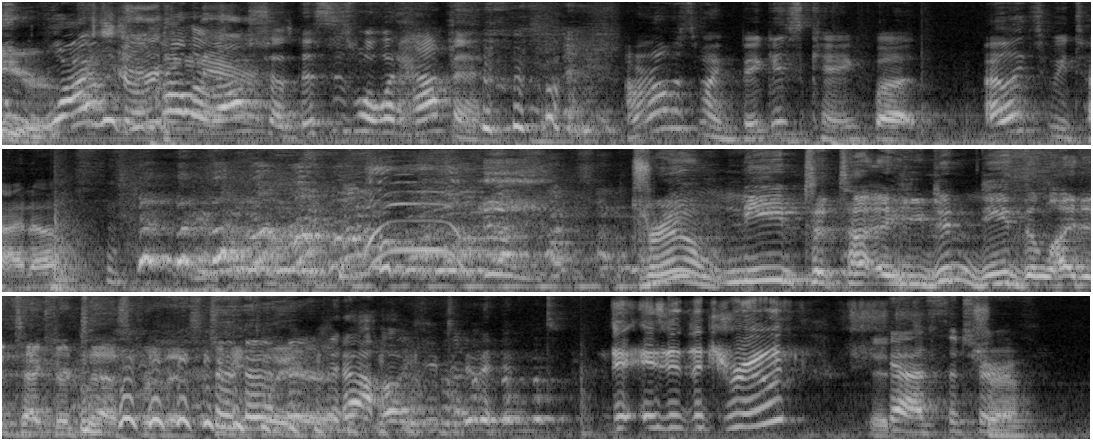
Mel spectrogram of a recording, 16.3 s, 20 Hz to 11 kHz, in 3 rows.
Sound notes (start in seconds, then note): 6.0 all laughing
